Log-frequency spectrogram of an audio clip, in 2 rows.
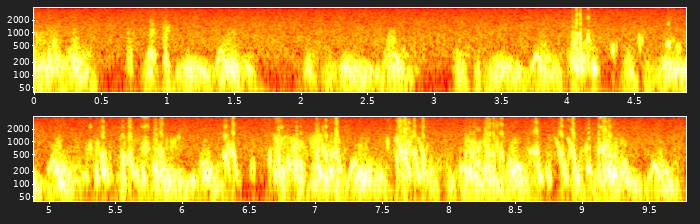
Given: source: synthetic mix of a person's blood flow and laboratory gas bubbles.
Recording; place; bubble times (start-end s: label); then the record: Doppler ultrasound of blood flow; precordium
0.00-0.41 s: bubbles
0.69-0.76 s: bubbles
0.85-1.03 s: bubbles
4.00-4.25 s: bubbles
4.31-4.39 s: bubbles
4.51-4.58 s: bubbles
4.73-4.87 s: bubbles
5.16-6.02 s: bubbles
6.29-6.45 s: bubbles
6.50-6.56 s: bubbles
6.62-7.23 s: bubbles
7.52-7.89 s: bubbles
8.06-8.43 s: bubbles
8.58-9.37 s: bubbles
From the record:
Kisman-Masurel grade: 333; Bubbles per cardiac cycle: rolling drumbeat, 9 or more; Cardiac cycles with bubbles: 50 to 99%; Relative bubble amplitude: loud (0.450 to 0.775); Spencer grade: 3 (all of the cardiac periods contain showers or single bubble signals, but not dominating or overriding the cardiac motion signals); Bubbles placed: only in the low amplitude regions of the cardiac cycle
